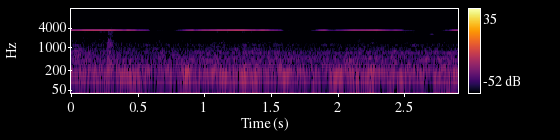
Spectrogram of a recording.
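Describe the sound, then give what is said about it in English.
Fire alarm going off with a steady, piercing high-pitched tone that holds without a break throughout, faint above a low rumbling background noise. “Oh, dang. That's a fire alarm. That's the fire alarm.”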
